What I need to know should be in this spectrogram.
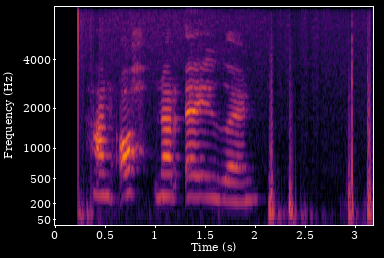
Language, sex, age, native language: Icelandic, female, 9, Icelandic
